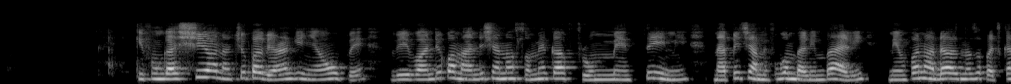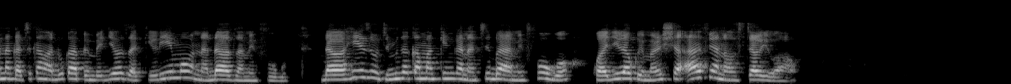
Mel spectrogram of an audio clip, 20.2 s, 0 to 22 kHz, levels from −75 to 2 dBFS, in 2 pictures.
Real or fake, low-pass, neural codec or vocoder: real; 7.2 kHz; none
